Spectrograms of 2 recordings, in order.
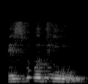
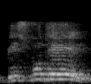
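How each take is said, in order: First: बिस्मुथीन said much lower and softer with a long "een"; बिस्मुथीन, dropped low and soft, ending on "een"; pet name. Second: बिस्मुथेन said higher, ending on "en"; बिस्मुथेन, rising as if announcing it, with "en"; formal IUPAC name. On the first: Teacher giving the fond home name, बिस्मुथीन low and soft. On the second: Teacher naming it for students, बिस्मुथेन with a raised "en". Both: Shown as a demonstration. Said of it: "प्यार वाले नाम है घर के".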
